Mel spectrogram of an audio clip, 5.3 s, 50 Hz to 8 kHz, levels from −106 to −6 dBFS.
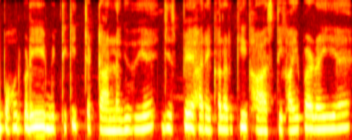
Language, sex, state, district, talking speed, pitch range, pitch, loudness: Hindi, female, Uttar Pradesh, Lalitpur, 205 wpm, 215-240 Hz, 225 Hz, -15 LUFS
